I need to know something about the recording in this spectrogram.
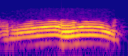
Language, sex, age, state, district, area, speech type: Odia, male, 60+, Odisha, Angul, rural, conversation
